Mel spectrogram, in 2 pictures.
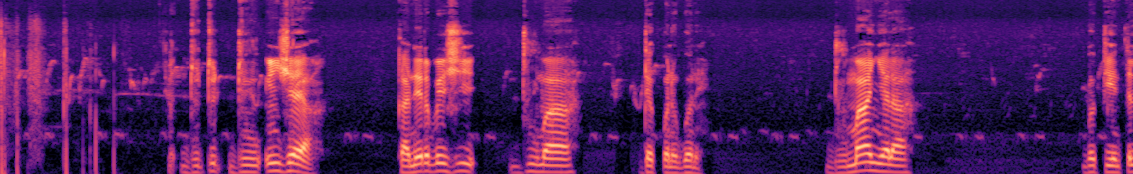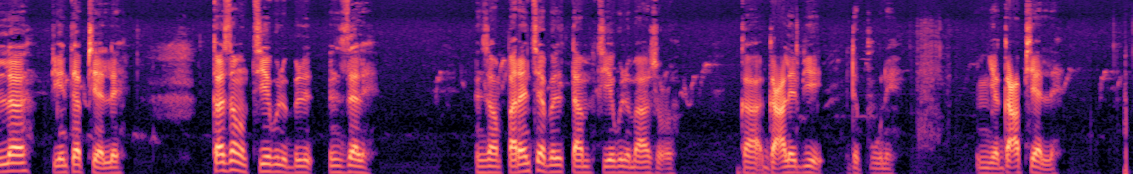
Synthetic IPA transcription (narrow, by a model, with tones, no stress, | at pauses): duː˨n̩˦ʒɛ˦ja˨ | ka˨nɨ˦ɾɨ˦ba˦ʒi˦ | duː˦maː˦ | dɨ˦k͡pɨ˨nɨ˨ɡo˦nɨ˨ | duː˨maː˦ɲɛ˦la˦ | bɨ˨pi˨e˨ntɨ˨˦la˦pi˨e˦n˦ta˦pi˨ɛ˨lːɨ˦ | ka˦za˦ŋti˦e˦bu˦lɨ˨bɨ˦lɨ˦n̩˦zɛ˦lɨ˨ | n̩˦za˨ŋpa˨ɾɨ˦n̩˦ti˦ɛ˦bɨ˦lɨ˦ta˦mti˦e˦bu˦lɨ˨maː˦zʊ˨ʔʊ˨ | ka̰˨ɡa̰˨ʔa˨lɨ˦bi˦e˨ | dɨ˨puː˨nɨ˨ | n̩˦ɲɛ˨ɡa˦ʔpi˦ɛ˨lːɨ˨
